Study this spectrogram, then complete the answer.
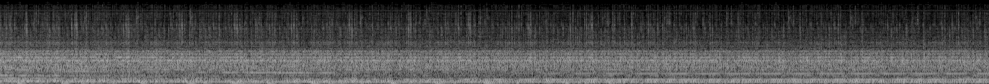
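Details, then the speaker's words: Hollyburn GS electric scooter running on a jack stand with the old sprocket, throttle applied gradually, listening at the chain drive: even motor hum with a light tick about 1.5 times per second. The source is unknown. "I don't know what that noise is but you can hear a noise that's like going tick tick take I sure what that's coming [Music] from"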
